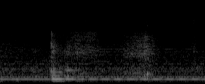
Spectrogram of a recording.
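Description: Quiet steady hum from the electric guitar's amplifier, with a softly spoken "yeah" about half a second in.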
